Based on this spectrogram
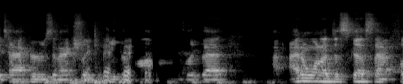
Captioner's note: laughter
